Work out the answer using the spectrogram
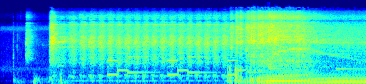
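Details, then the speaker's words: Ford Focus ST revived after sitting, first start with new Motorcraft plugs, original coils, no exhaust fitted: short crank then loud, raw open-pipe idle with uneven, lumpy beat; owner suspects unplugged vacuum hoses cause rough running. "A few vacuum hoses are still unplugged and stuff like that, so it's probably running a little weird, but it runs."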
